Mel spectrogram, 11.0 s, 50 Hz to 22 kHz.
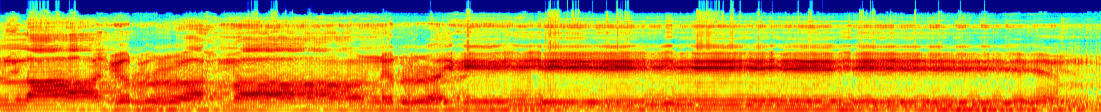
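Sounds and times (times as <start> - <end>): man chanting recitation: 0.0 - 11.0.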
